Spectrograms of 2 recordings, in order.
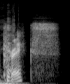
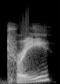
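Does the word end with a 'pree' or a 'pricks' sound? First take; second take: pricks; pree. First: It ends with a 'ks' sound, 'pricks'. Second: It ends in a plain vowel, 'pree'. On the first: The speaker calls it wrong. "misreading the word uh, pre as pricks" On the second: The speaker calls it right. "the word"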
